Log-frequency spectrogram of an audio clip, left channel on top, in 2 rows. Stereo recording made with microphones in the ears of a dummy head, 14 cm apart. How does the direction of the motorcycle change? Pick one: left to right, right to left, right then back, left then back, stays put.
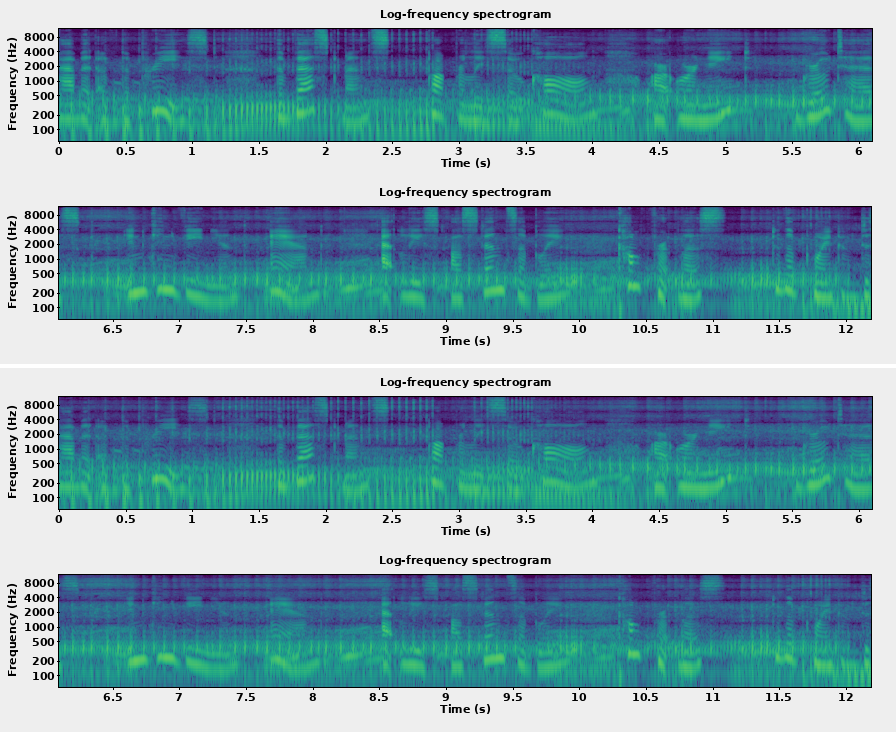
stays put.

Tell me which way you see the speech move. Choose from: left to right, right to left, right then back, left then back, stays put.
stays put.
